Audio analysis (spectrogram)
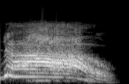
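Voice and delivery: high, loud, drawn-out wail; imitated outcry. Recalling Dad at the unveiling, imitated long loud outcry. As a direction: let one word ring out long and high, falling at the end. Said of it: "I remember Dad fucking being".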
